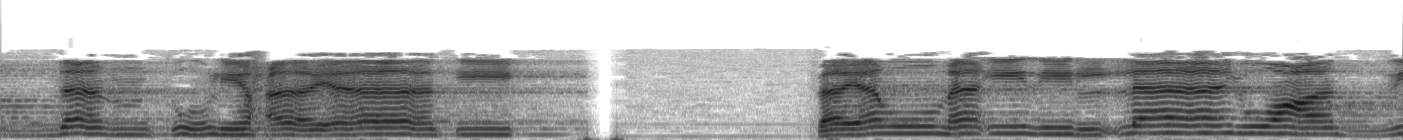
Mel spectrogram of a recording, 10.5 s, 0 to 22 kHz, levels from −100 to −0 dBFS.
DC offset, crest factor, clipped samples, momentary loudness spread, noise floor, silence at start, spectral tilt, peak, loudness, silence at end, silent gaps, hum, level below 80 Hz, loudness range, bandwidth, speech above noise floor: under 0.1%; 16 dB; under 0.1%; 11 LU; -56 dBFS; 0 s; -9.5 dB/octave; 0 dBFS; -15 LUFS; 0 s; none; none; -58 dBFS; 6 LU; 5.2 kHz; 40 dB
